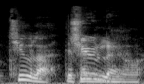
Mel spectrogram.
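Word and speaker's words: Thule: the fuel society or Tula yeah where you come from uh Neil is the linguist I think we do pronounce it fuel but because there are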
